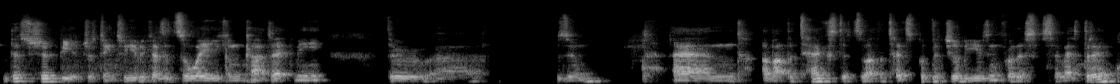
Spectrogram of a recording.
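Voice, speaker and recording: Casting note: low, gravelly male instructor with a relaxed, rambling delivery, recorded in an echoey room. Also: moderate pace. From United States. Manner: relaxed, rambling, many uhs, chuckles at own jokes. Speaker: Spanish instructor. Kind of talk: screen-recorded course walkthrough. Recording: roomy, slightly distant mic.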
